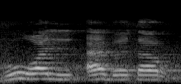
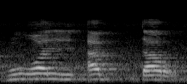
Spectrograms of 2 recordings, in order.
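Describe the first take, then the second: First: The b sound bounces with an audible echo. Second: The b sound is flat, without an echoing bounce. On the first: The speaker calls it right. "दुरुस्त क्या है, बा की आवाज़ आए" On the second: The speaker calls it wrong. "गलत क्या होगा"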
